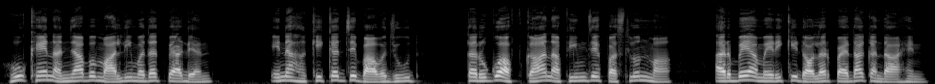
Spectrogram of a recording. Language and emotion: Sindhi, neutral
